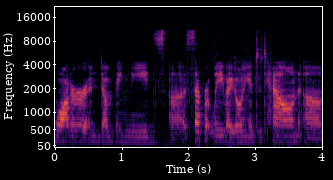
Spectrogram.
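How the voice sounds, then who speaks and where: A woman speaks at a moderate pace with a fairly low pitch. Noticeable background noise runs behind her. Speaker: full-time RVer. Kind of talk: casual talk to camera.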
